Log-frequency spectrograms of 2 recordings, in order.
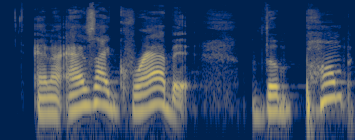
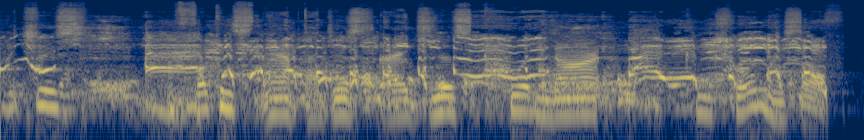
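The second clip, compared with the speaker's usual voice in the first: words squeezed through real laughter; laughing hard. Real, not acted. Storyteller admitting they snapped, laughing hard. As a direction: try to talk while cracking up. Talks over hysterical laughter.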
